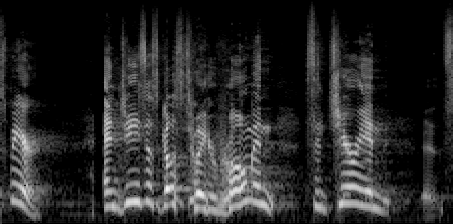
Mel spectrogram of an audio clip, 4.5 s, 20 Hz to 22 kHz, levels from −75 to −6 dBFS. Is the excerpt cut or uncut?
uncut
